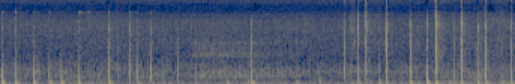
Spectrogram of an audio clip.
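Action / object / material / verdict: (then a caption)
tap / small amber glass dropper bottle / glass / none. A small amber glass bottle with a white label and a black dropper cap is held in both hands and tapped with fingernails. Short, dry clicking taps come in a steady run, thin out to near silence in the middle, then return as a quicker, brighter cluster.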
